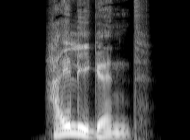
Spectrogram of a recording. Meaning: present participle of heiligen
- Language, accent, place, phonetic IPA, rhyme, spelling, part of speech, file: German, Germany, Berlin, [ˈhaɪ̯lɪɡn̩t], -aɪ̯lɪɡn̩t, heiligend, verb, De-heiligend.ogg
